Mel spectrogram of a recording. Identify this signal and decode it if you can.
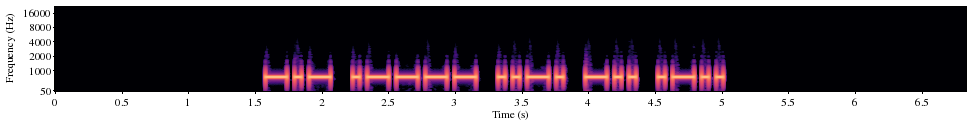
Morse code, heard as a keyed tone, about 21 wpm, 700 Hz. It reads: K1FDL
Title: USA Call Signs - 5 Characters - Repeated 2x - 22wpm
